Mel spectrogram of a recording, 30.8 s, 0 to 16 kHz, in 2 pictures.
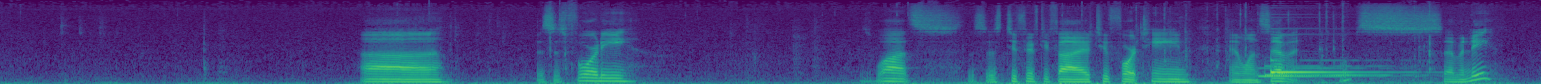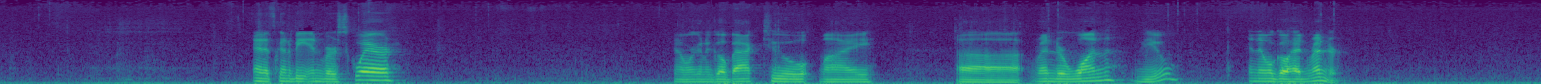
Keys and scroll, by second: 11.9 Tab, 13.1 BackSpace.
